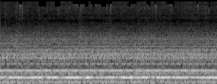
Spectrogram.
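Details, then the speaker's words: HVAC exhaust fan (belt okay) after repair, bumped with correct phase rotation: steady even hum with no rubbing, squeal or knock, current draw within the 3.47 A allowed; normal running. "running good now we need to check current draw all right we were allowed to run like 3.47 amps so we're good"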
